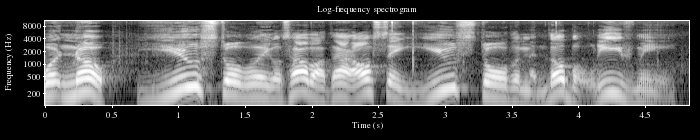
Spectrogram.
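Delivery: yelled line. Retelling how a franchise owner yelled back at a YouTuber on video: imitating someone yelling. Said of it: "and he yells back".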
